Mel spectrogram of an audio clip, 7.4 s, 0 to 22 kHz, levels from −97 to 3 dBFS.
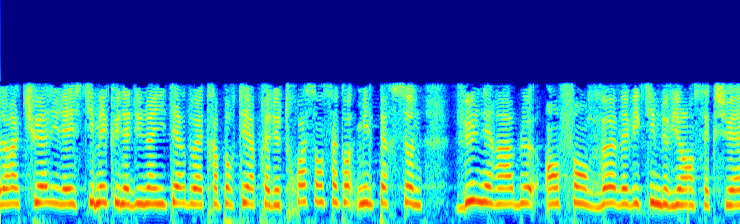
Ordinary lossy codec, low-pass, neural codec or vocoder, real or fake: none; 5.4 kHz; vocoder, 44.1 kHz, 128 mel bands every 256 samples, BigVGAN v2; fake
